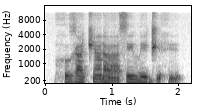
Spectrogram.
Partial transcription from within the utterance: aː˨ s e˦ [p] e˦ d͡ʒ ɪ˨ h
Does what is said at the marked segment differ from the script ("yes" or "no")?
yes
